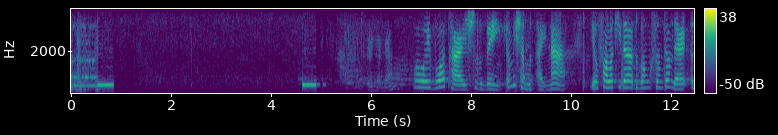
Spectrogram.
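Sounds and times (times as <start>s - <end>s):
telephone line beep: 0.2s - 0.9s
speech: 7.1s - 12.4s.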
